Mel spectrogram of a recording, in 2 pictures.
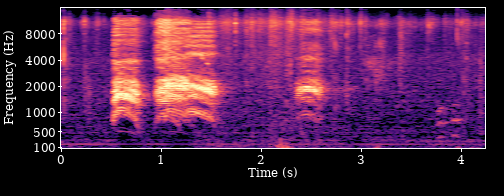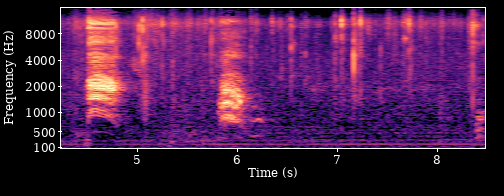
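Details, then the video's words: Morning crow cawing: a series of loud, raspy caws, one drawn out, others short, spaced irregularly over several seconds, with a steady low hum and a few thumps in the background. "Crows Sounds"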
